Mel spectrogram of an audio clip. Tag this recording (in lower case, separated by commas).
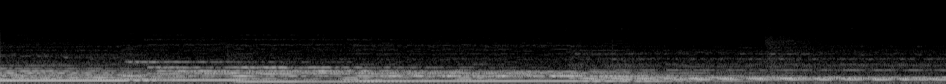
keyboard (musical), ambient music, piano, musical instrument, music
